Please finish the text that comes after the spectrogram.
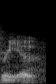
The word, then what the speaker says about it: Ryu: know it is but i've always called him ryu um i know technically it is rio i i agree with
